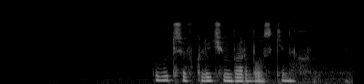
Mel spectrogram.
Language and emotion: Russian, neutral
